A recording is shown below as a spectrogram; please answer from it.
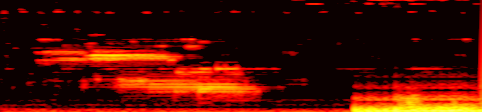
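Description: Background score: a short falling tone, then dramatic music that comes in suddenly with a deep bass note near the end.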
